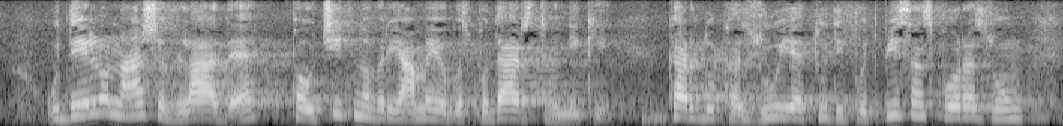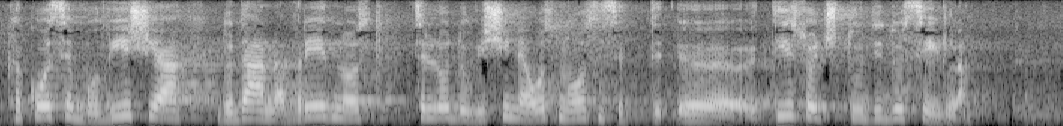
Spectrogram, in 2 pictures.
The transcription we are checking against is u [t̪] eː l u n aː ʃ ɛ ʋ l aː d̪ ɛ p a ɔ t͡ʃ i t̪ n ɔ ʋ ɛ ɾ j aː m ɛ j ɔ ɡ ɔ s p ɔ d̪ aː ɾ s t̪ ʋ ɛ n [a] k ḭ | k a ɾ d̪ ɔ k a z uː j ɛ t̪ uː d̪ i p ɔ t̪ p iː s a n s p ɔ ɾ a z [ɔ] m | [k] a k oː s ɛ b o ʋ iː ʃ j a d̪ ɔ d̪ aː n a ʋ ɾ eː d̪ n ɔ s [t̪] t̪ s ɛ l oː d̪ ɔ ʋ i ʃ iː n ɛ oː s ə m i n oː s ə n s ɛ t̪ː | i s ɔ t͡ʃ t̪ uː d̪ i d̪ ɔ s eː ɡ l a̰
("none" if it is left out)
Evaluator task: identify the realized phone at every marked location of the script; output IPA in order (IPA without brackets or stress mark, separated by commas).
d̪, i, u, k, t̪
